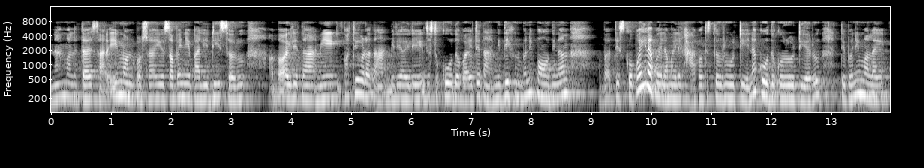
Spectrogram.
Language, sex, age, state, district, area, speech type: Nepali, female, 30-45, West Bengal, Jalpaiguri, rural, spontaneous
